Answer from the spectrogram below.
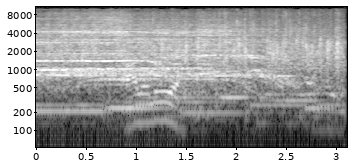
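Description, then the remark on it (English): A church audience breaks into loud, sustained applause and cheering to celebrate their pastor, with shouts and whoops rising from the crowd across a few seconds. “So let's celebrate our pastor with a big round of applause.”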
